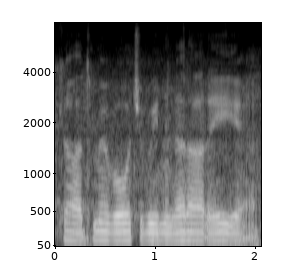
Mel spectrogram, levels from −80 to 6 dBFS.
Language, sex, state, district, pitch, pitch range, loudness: Hindi, male, Uttar Pradesh, Shamli, 110 Hz, 110-115 Hz, -15 LUFS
